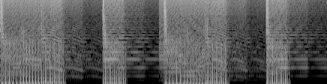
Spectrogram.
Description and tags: Elf Dance
I uncovered this loop from the "soundtrack for kids" folder on my hd. If your compositions for kids needs a bit of rush of excitement, then use this.
loop, electronica, synth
